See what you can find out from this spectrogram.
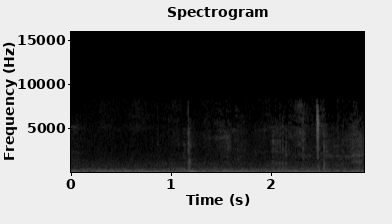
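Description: Soft rustling of paper pages being turned, with two crisper flips standing out from a low, steady shuffle. Fairly quiet, with no voices.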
